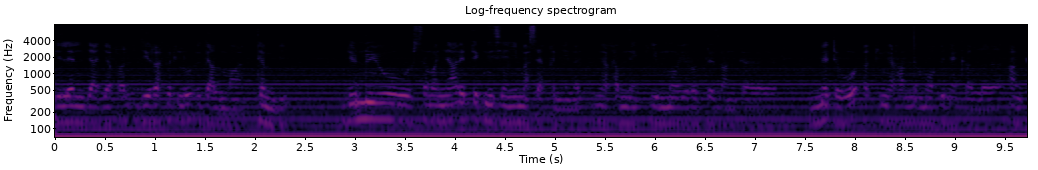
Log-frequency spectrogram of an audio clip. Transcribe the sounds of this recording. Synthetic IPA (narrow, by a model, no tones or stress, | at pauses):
dilɛːnɟaɟɐfɐldiɾɐfɛtluɡɐlmɐtɐmbi | dinuju | sɐmɐɲaːɾiteknisɛnjimɐsɛqːəninɐk̚ŋɡɐxɐmnɛkimɔjuɾəpɾɛzantɐ | mɛtɐwɔʔɐkːiŋɡɐxɐmnɛmɔfinɛkɐl | ɐŋk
